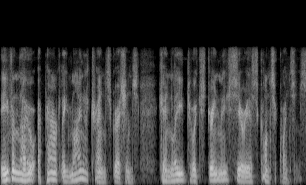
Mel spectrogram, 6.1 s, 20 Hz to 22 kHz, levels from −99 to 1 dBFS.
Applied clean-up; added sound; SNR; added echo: none; none; none; none.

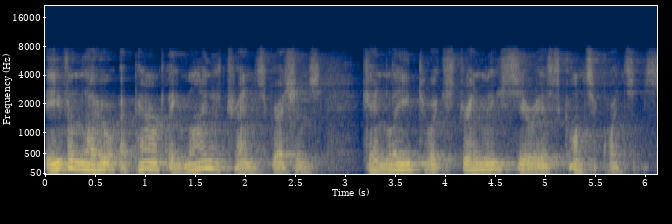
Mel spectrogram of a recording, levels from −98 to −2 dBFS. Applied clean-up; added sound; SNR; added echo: none; none; none; reverberation time 0.9 s.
